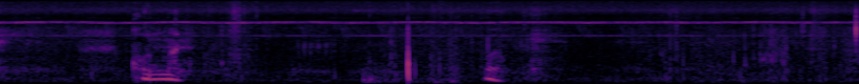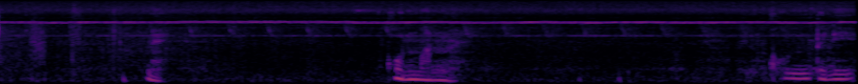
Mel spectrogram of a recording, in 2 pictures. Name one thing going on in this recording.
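Footsteps crunch through dry leaves on the ground.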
